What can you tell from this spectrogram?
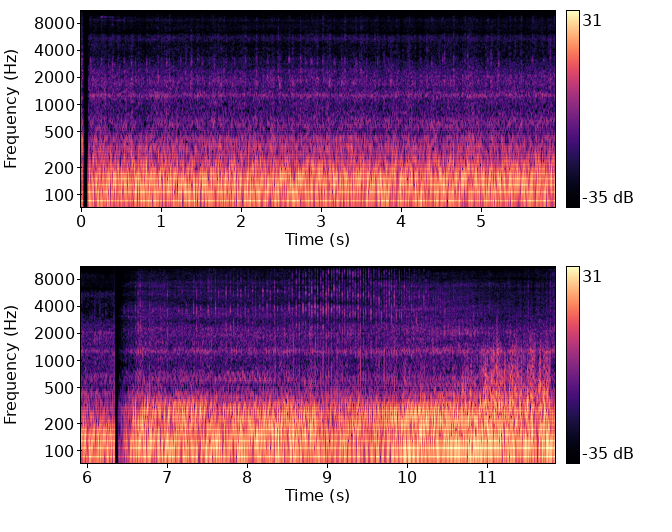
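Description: Cruiser motorcycles with V-twin engines running as a group rides in traffic. About six seconds in the sound cuts out for an instant and comes back deeper and somewhat louder.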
